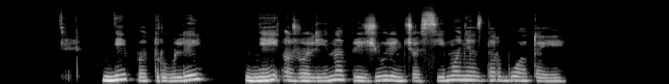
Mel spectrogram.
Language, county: Lithuanian, Vilnius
